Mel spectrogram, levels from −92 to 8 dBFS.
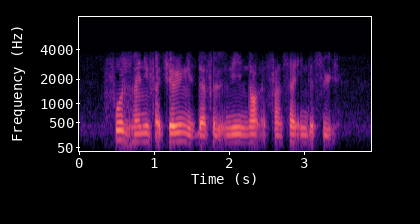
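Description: From the first moment the speech has that narrowband, slightly rough and synthetic quality of the G.729 codec, and it's plainly audible. It fits the 8 kbit/s G.729A flavour. The line band runs from about 250 Hz up to 3.7 kHz, so there's no low body and no air on top. That's because the codec rebuilds the voice from a vocal tract filter, a pitch predictor and a handful of pulses per frame instead of sending the actual waveform.

At 0.60 s there's a stretch of VoIP packet loss concealed by the speech codec, running to 0.75 s. About 100 ms of audio went missing, which fits five lost 20 ms packets. The decoder guesses from its last pitch and filter settings and lowers the gain as it goes, so the sound smears into a buzzy tone or coloured noise that fades. Because each frame builds on the one before, the voice sounds weak and a bit off for a short while after the audio comes back at 0.75 s.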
